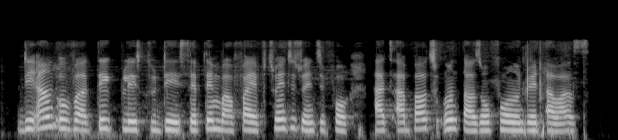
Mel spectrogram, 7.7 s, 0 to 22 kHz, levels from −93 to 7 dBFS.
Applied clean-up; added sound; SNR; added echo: none; none; none; none.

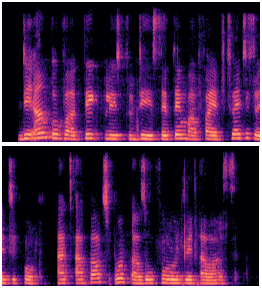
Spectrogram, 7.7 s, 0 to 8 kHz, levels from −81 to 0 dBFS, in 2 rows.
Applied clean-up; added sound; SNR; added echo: neural mask model DeepFilterNet 3.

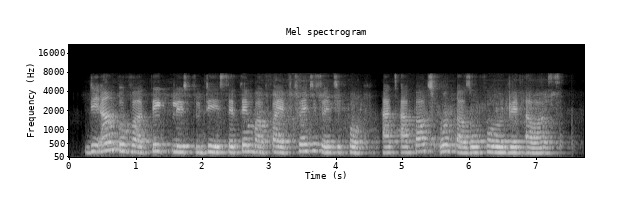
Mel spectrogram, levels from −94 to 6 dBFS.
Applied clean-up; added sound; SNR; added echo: neural separator model SepFormer DNS4.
